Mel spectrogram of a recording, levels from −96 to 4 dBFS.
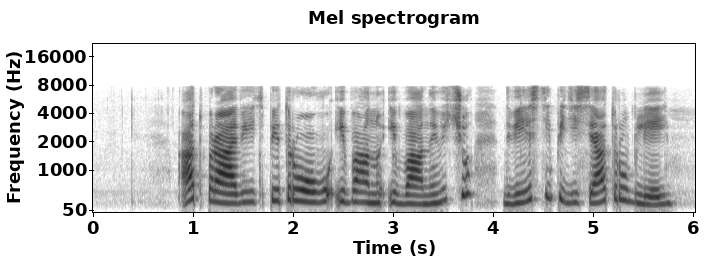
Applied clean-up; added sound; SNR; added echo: none; none; none; none.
